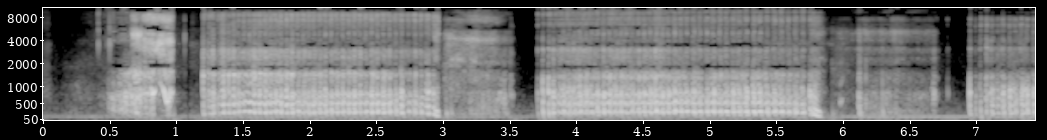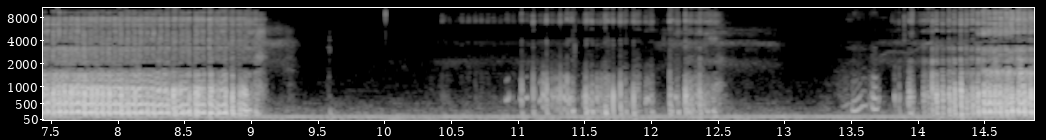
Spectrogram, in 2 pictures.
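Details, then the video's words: Maltese named Pongpong growling angrily indoors after being kissed; long rough rumbling growls of two to three seconds each, broken by short pauses, fading to quieter grumbles near the end. "뽀뽀해서 개빡친 강아지"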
